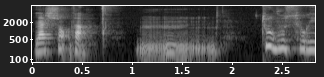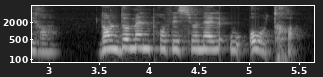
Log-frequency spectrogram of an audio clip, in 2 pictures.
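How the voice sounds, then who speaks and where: Casting: female tarot reader, stuffy-nosed with a cold, informal and halting, breaking off into chatty asides. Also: a little high, a little mellow. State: congested blocked nose from a cold. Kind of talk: casual off-the-cuff tarot guidance.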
